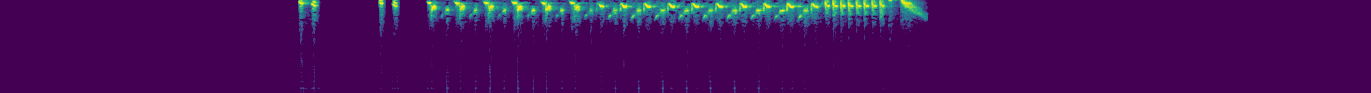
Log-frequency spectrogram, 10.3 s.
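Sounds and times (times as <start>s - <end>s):
European goldfinch twittering: 2.2s - 7.0s.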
